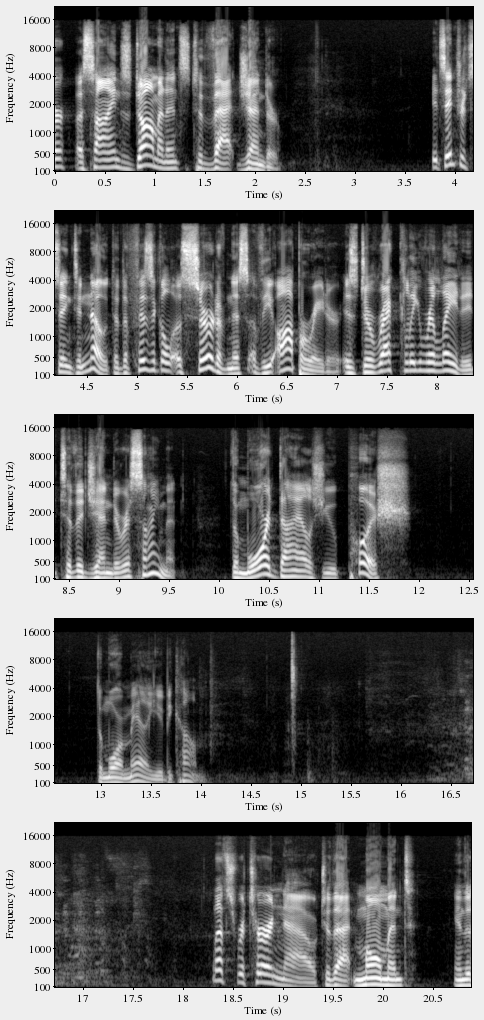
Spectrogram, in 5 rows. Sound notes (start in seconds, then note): 15.7 crowd laughs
